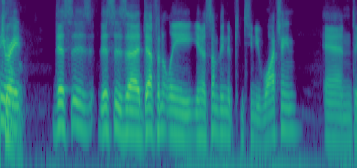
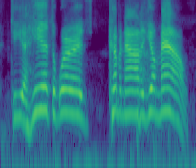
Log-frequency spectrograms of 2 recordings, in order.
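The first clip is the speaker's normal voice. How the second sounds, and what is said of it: Imitates another person's voice. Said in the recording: “my worst Chris Rock impression”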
